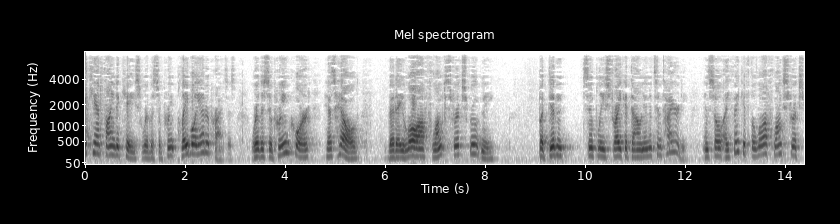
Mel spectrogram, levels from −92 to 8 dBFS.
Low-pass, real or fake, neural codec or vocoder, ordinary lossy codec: 7.2 kHz; real; none; AAC, 48 kbps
